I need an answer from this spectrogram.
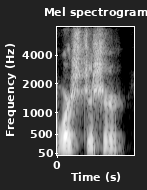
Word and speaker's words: Worcestershire: Because you guys decided you don't actually have to say all the letters you put into long ass words for no reason. And for some reason you pronounce Shire as sure.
